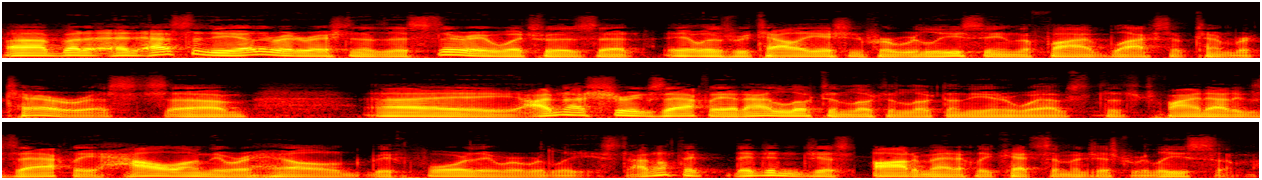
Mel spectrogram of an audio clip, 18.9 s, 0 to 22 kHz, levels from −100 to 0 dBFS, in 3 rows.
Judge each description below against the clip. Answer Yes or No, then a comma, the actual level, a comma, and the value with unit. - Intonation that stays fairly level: No, average, 4.3 semitones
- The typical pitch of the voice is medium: No, very low, 90 Hz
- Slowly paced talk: No, fast, 205 wpm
